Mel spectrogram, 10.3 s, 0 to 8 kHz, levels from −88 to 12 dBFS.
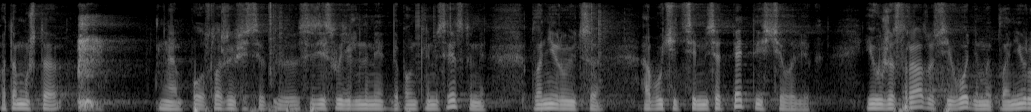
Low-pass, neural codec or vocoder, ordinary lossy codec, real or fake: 7.2 kHz; none; none; real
